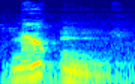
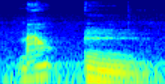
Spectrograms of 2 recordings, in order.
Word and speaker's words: mountain: Mountain, fountain. Notice that when we pronounce those words in American English, for most of us, we don't pronounce the T. It's a stop. Mountain, fountain.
